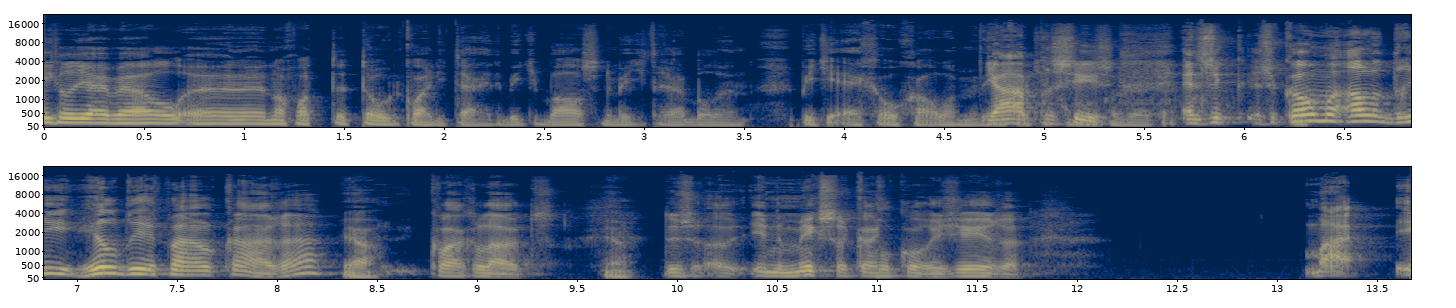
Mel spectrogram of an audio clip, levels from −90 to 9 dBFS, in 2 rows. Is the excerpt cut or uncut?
cut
